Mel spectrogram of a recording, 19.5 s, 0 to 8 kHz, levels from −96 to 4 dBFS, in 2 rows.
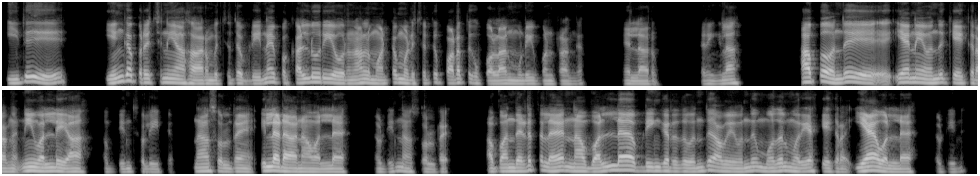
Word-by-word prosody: இது 175 Hz, +7 st, 0 dB, 0.8 s
எங்க 180 Hz, +7 st, +1 dB
பிரச்சனையாக 140 Hz, -3 st, -1 dB
ஆரம்பிச்சுது 110 Hz, +2 st, -4 dB
அப்படின்னா, 110 Hz, +8 st, -2 dB
இப்ப 130 Hz, -, -10 dB
கல்லூரியை 145 Hz, +1 st, +1 dB
1 115 Hz, -, -4 dB
நாள் 135 Hz, +2 st, +1 dB
மட்டம் 115 Hz, +5 st, -3 dB
அடிச்சுட்டு 115 Hz, +4 st, -8 dB
படத்துக்கு 130 Hz, 0 st, -3 dB
போலாம்னு 105 Hz, +1 st, -1 dB
முடிவு 105 Hz, 0 st, -4 dB
பண்றாங்க 100 Hz, -1 st, -8 dB, 0.5 s
எல்லோரும், 95 Hz, -1 st, -5 dB, 0.4 s
சரிங்களா? 105 Hz, +5 st, -4 dB, 0.8 s
அப்போ 160 Hz, +3 st, 0 dB
வந்து 135 Hz, +6 st, +1 dB, 0.6 s
என்னைய 150 Hz, -2 st, +3 dB
வந்து 135 Hz, +3 st, 0 dB
கேட்கிறாங்க, 115 Hz, -3 st, 0 dB
"நீ -, -, +6 dB
வரல்லையா?" 120 Hz, -3 st, +3 dB, 0.3 s
அப்படின்னு 100 Hz, +1 st, -11 dB
சொல்லிட்டு. 95 Hz, -1 st, -10 dB, 0.3 s
நான் 125 Hz, 0 st, 0 dB
சொல்றேன், 115 Hz, -1 st, -1 dB, 0.2 s
"இல்லைடா 135 Hz, -4 st, +8 dB
நான் 105 Hz, 0 st, 0 dB
வரல." 100 Hz, +1 st, 0 dB, 0.4 s
அப்படின்னு 105 Hz, +6 st, -8 dB
நான் 105 Hz, -2 st, -8 dB
சொல்றேன். 90 Hz, -3 st, -7 dB, 0.4 s
அப்போ 115 Hz, +2 st, -3 dB
அந்த 120 Hz, 0 st, +2 dB
இடத்தில, 155 Hz, -5 st, +1 dB, 0.2 s
"நான் 120 Hz, -2 st, +2 dB
வரல" 145 Hz, +7 st, +2 dB, 0.2 s
அப்படிங்கிறது 130 Hz, -3 st, -1 dB
வந்து 130 Hz, +6 st, -3 dB
அவன் 115 Hz, -3 st, 0 dB
வந்து 130 Hz, +5 st, -2 dB
முதல் 135 Hz, +3 st, 0 dB
முறையா 120 Hz, +1 st, +1 dB
கேட்கிறான், 105 Hz, -3 st, -5 dB, 0.2 s
"ஏன் 145 Hz, -2 st, +7 dB
வரல?' 100 Hz, -3 st, 0 dB, 0.3 s
அப்படின்னு. 95 Hz, +3 st, -16 dB
120 Hz, 150 wpm, -24 LUFS, 105-135 Hz, 0.8 s, இல்லைடா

